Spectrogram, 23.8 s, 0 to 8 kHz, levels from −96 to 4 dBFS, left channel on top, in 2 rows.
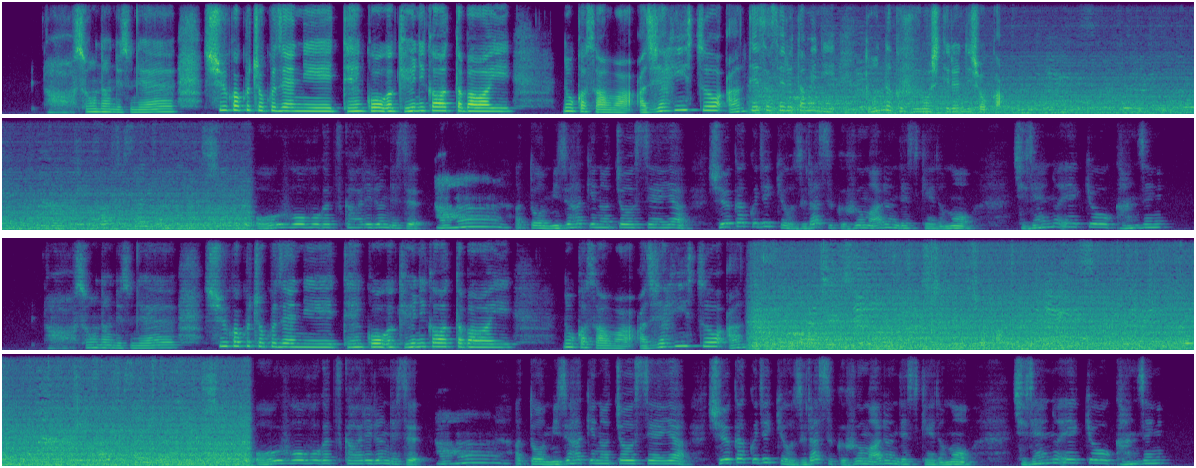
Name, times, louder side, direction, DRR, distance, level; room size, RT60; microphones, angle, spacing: voice 1, 0.4-10.0 16.3-17.0, left 7 dB, 70° left, 0.3 m, -25 dB
sound 1, 7.4-14.4, right 6 dB, 85° right, 0.4 m, -27 dB
voice 2, 11.2-16.1 17.1-23.5, right 1 dB, 20° right, 0.5 m, -34 dB
4.4 x 2.0 x 3.0 m
head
